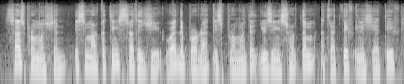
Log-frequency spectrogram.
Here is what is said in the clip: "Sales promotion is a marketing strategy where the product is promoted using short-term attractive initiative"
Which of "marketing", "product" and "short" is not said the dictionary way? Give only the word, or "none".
short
